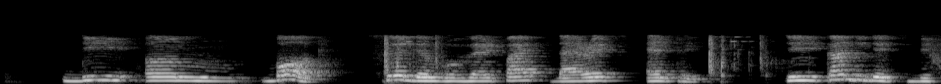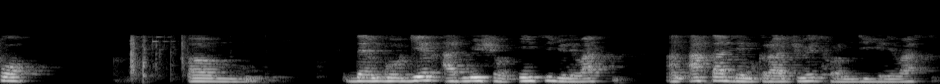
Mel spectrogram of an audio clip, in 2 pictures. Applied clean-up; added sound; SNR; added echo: classical method WPE with log-MMSE.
